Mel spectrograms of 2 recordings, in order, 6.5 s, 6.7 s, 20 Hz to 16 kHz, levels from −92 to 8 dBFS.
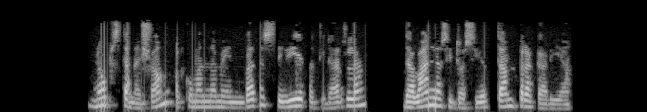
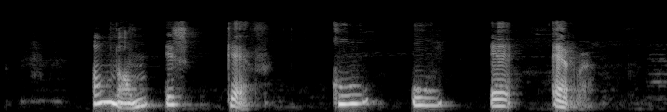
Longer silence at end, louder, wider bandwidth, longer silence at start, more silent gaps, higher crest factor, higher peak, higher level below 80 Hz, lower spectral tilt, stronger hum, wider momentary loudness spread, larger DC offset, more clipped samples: about the same, 0.8 s vs 0.8 s; about the same, -19 LUFS vs -18 LUFS; about the same, 8.2 kHz vs 7.6 kHz; about the same, 0.9 s vs 0.95 s; first, 3.76-4.01 s vs none; about the same, 18 dB vs 18 dB; about the same, -2 dBFS vs -2 dBFS; first, -54 dBFS vs -62 dBFS; second, -4 dB/octave vs -7 dB/octave; neither; second, 10 LU vs 14 LU; neither; neither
